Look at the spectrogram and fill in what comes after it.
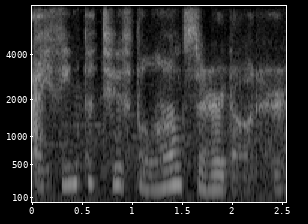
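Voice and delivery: soft, confiding, whispered aside. Speaking in character to a companion beside a dragon: whispering. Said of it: "I whispered it to Una".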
